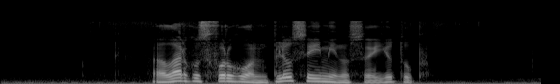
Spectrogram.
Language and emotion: Russian, neutral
